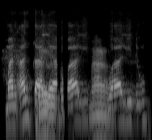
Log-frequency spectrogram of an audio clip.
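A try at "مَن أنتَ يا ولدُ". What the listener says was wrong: Kalau bacanya walid itu wawunya panjang. Kalau wawunya pendek bacanya walad. Walad itu anak, ya. Nah, ini wawunya kan pendek itu.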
